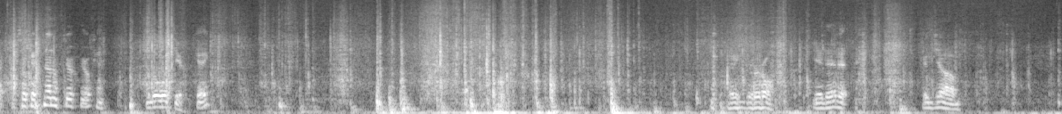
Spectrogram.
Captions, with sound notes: Yeah, it's okay. No, no, you're, you're okay. I'll go with you, okay? (Cali skittering) Big girl, you did it. Good job.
